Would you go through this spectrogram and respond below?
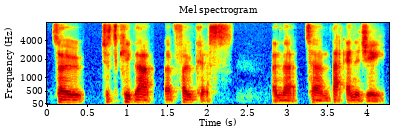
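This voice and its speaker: Low-voiced British man being interviewed. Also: normal speed, fairly bright tone. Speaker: interview guest, TV writer. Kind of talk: conversational interview answer, recounting own career.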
